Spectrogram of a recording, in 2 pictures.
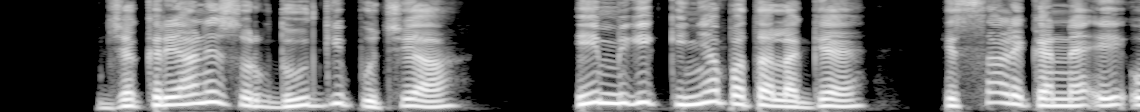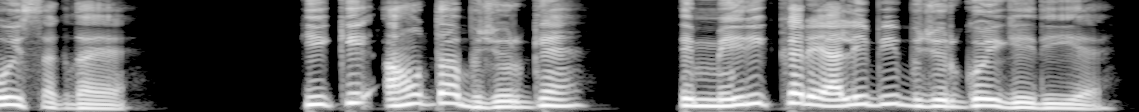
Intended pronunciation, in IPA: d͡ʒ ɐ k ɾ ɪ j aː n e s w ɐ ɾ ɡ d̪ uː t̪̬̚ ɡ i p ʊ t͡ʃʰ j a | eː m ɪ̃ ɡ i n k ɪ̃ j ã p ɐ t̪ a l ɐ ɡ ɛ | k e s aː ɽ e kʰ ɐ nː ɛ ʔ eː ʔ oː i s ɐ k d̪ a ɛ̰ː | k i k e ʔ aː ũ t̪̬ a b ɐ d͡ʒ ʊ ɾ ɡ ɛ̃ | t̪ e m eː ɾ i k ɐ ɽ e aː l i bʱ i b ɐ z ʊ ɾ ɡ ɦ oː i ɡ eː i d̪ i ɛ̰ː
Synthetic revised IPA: d͡ʒ ɐ k ɾ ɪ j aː n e s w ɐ ɾ ɡ d̪ uː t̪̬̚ ɡ i p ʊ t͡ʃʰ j a | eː m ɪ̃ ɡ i k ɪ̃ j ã p ɐ t̪ a l ɐ ɡ ɛ | k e s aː ɽ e k ɐ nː ɛ ʔ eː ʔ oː i s ɐ k d̪ a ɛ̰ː | k i k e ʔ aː ũ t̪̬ a b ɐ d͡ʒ ʊ ɾ ɡ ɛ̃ | t̪ e m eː ɾ i k ɐ ɾ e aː l i bʱ i b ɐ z ʊ ɾ ɡ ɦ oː i ɡ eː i d̪ i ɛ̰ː

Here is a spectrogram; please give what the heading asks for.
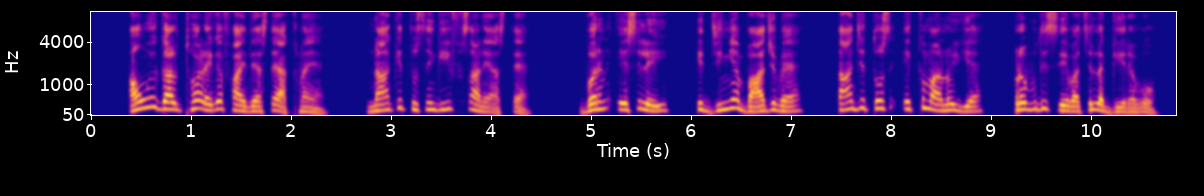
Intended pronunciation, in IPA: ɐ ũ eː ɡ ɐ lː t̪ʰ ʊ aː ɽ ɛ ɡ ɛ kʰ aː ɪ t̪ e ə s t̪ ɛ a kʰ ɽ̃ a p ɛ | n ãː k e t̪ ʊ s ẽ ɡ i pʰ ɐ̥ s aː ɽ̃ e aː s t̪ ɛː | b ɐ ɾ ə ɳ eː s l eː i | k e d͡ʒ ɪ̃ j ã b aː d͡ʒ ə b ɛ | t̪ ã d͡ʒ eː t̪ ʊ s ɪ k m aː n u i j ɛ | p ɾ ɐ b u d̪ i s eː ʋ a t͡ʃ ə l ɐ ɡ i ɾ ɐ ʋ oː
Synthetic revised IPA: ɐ ũ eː ɡ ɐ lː t̪ʰ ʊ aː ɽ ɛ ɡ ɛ pʰ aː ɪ d̪ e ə s t̪ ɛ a kʰ ɽ̃ a ɛ | n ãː k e t̪ ʊ s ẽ ɡ i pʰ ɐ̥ s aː ɽ̃ e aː s t̪ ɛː | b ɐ ɾ ə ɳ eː s l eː i | k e d͡ʒ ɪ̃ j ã b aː d͡ʒ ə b ɛ | t̪ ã d͡ʒ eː t̪ ʊ s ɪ k m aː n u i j ɛ | p ɾ ɐ b u d̪ i s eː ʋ a t͡ʃ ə l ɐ ɡ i ɾ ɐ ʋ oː

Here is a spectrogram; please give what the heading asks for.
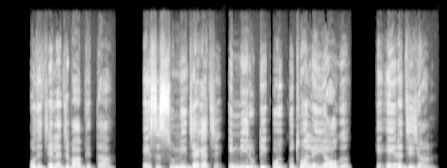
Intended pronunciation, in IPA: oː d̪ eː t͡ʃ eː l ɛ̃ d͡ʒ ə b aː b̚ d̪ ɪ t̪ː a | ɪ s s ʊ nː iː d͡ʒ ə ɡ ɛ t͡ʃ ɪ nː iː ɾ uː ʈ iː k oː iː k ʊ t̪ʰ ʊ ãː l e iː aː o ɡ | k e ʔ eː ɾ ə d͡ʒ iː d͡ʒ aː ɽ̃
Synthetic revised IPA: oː d̪ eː t͡ʃ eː l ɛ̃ d͡ʒ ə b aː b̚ d̪ ɪ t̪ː a | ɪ s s ʊ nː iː d͡ʒ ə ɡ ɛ t͡ʃ ɪ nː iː ɾ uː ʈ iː k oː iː k ʊ t̪ʰ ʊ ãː l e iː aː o ɡ | k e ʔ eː ɾ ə d͡ʒ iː d͡ʒ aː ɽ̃

